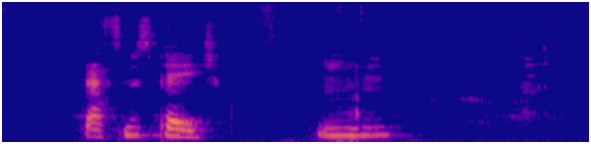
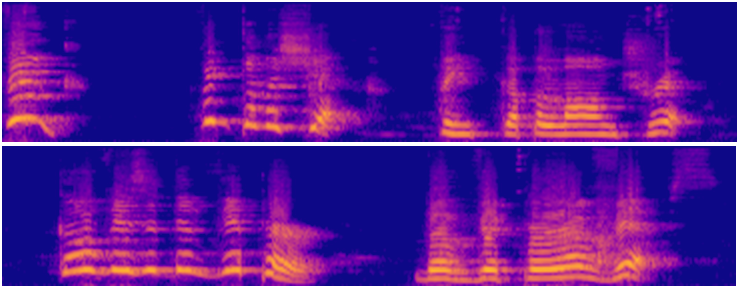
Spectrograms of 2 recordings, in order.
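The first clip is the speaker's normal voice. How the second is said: bright, sing-song read-aloud for little ones; reading to children; 2 semitones higher, 11 dB louder, slower than usual. A narrator's reading. Teacher reading a rhyming book to her class, sing-song and lively.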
